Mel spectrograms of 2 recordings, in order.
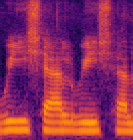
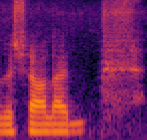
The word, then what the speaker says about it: Vishal: They kept saying, we shall. And I'm saying, okay, we shall overcome. But there's a bit of a change in how you pronounce my name, and that worked. I mean, I'm saying that you can tell that I like to be called as Vishal, or I like to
